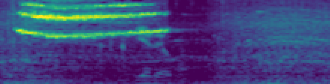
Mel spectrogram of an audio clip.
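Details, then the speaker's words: Maruti Omni revved with the headlights switched on, loading the alternator: a sharp, high squeal for about a second over a quiet idle, then it cuts out; a slipping fan belt, common in winter, silent with the lights off. "अब जैसे alternator के ऊपर load पड़ेगा जैसे मैं light on करता हूं देखो ये यह लाइट ऑन अब देखो"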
